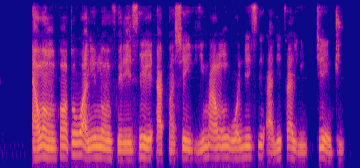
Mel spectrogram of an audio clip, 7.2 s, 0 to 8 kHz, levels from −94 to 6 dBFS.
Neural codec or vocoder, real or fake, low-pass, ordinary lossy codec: codec, 16 kHz, 2 kbps, FunCodec, trained on LibriTTS, 25 frames a second; fake; 7.2 kHz; Opus, 64 kbps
